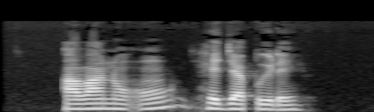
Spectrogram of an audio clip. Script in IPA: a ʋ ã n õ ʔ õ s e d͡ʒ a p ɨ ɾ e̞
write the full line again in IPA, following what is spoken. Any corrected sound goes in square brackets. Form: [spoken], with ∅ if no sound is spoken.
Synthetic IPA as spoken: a ʋ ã n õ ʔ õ [h] e d͡ʒ a p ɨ ɾ e̞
